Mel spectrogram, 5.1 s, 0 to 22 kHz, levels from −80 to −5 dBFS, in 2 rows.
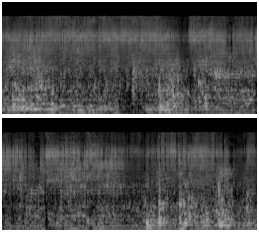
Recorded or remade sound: remade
